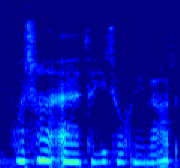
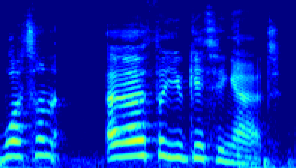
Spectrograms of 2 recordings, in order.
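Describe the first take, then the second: First: Fast, hushed disbelief; a rushed, breathless whisper of disbelief; incredulous whisper. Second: Higher and louder, exasperated; an exasperated, raised question; exasperated outburst. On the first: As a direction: whisper it quickly, baffled. Baffled reply retold to Arte. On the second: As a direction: demand it, losing patience. Pressing Arte, exasperated. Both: Retold or imitated.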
